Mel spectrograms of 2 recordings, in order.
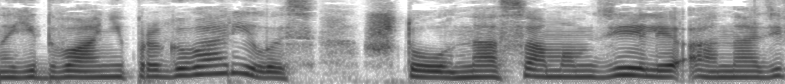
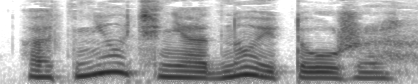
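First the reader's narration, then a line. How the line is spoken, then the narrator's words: Sigh. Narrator (Russian): вздохнул Майлз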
